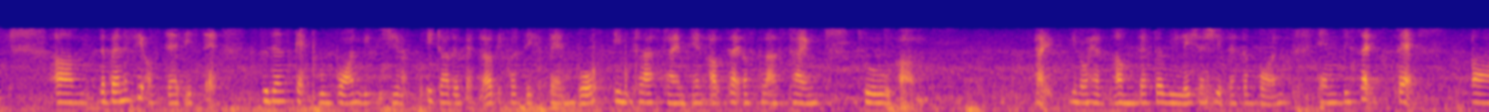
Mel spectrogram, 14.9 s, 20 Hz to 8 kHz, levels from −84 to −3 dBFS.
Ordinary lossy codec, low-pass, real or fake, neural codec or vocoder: AAC, 16 kbps; 7.2 kHz; fake; codec, 24 kHz, 1.2 kbps, DualCodec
